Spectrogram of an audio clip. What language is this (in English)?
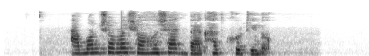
Bangla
